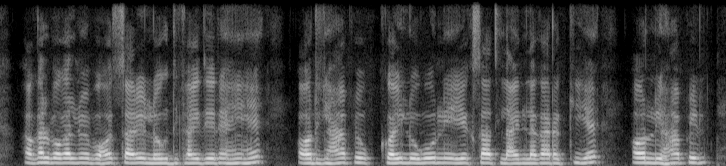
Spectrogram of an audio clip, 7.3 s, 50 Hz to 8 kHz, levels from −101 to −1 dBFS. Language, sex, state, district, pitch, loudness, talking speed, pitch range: Hindi, male, Chhattisgarh, Sukma, 220 Hz, -23 LUFS, 205 wpm, 210-225 Hz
